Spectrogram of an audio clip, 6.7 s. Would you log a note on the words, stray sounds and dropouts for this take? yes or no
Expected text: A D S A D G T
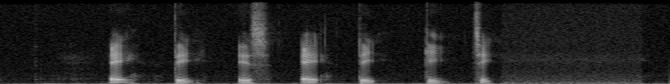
no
